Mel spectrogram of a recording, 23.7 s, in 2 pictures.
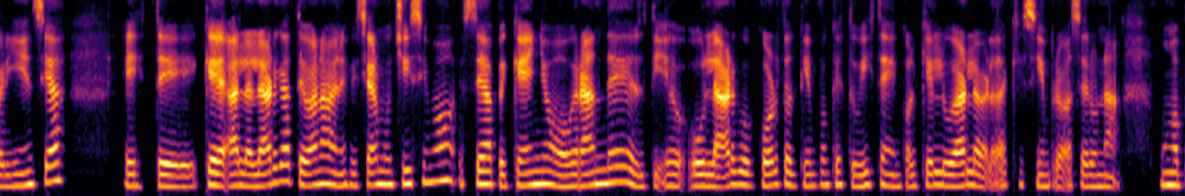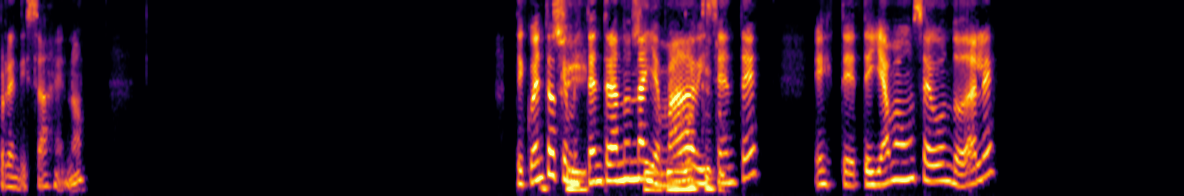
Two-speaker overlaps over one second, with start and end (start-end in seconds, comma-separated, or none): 17.4-19.2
